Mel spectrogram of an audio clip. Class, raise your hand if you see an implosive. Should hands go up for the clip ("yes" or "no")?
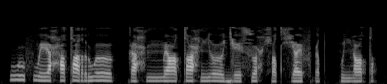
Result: no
